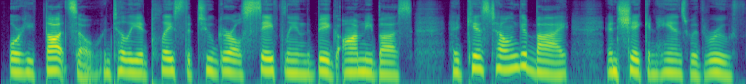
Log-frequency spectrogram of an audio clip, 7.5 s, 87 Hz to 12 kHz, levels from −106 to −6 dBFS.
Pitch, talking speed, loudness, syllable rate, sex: 175 Hz, 210 wpm, -21 LUFS, 5.4 syllables/s, female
